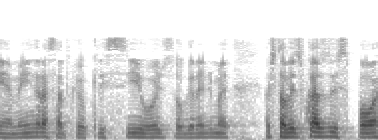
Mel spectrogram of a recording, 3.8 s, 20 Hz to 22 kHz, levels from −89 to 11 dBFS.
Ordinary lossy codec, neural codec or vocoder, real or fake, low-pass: none; none; real; 7.2 kHz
